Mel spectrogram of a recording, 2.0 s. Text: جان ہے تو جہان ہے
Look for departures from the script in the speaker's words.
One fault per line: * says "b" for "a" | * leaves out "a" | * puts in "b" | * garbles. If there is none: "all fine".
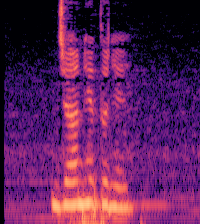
* leaves out "جہان"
